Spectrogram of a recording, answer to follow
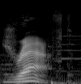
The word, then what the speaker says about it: draught: Oh, it's still pronounced draft.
